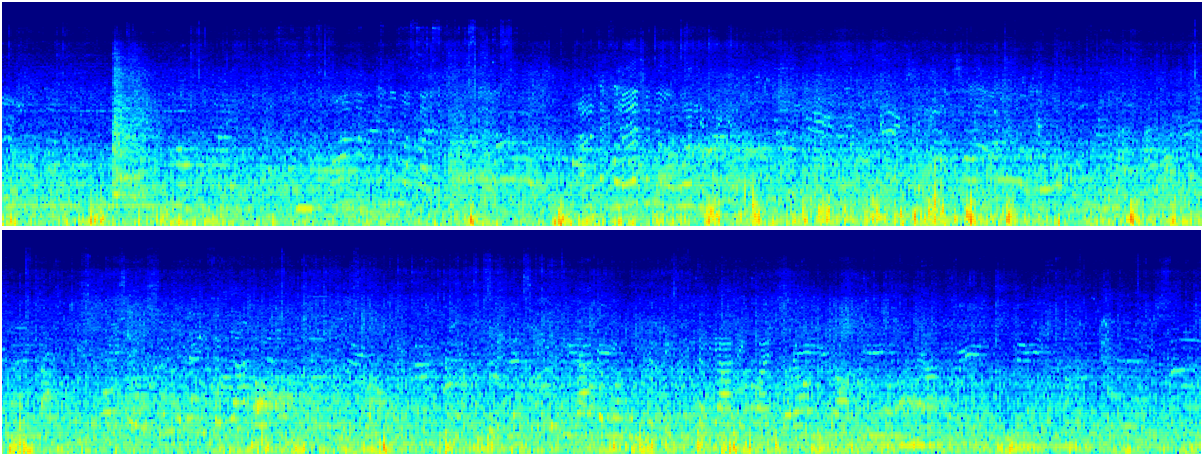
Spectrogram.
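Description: Footsteps tap on brick paving outdoors.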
